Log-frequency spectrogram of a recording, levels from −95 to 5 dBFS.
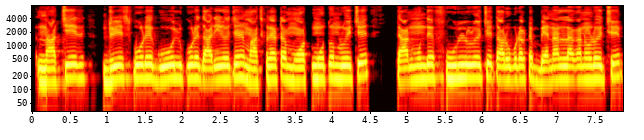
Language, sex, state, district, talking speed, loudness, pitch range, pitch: Bengali, male, West Bengal, Dakshin Dinajpur, 200 wpm, -15 LUFS, 165-185 Hz, 175 Hz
